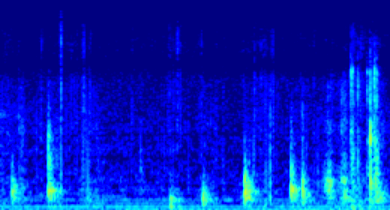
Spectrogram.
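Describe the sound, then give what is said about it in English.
A man's slow, somewhat dragging footsteps as he comes toward the house, each soft thud with a slight scrape, spaced irregularly at a quiet, steady level with no voices. “he came toward the house, his step was slow, somewhat dragging.”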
